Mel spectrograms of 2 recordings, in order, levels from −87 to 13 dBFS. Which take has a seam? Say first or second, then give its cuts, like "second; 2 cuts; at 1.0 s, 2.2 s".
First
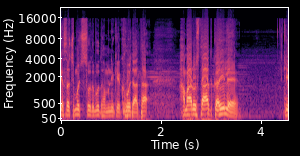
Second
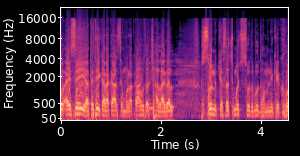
second; 1 cut; at 1.3 s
